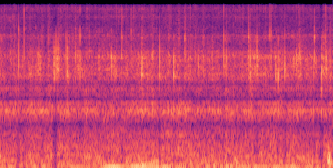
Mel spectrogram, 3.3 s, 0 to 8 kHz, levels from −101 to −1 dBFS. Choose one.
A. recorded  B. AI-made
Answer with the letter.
B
